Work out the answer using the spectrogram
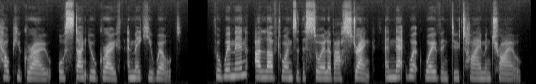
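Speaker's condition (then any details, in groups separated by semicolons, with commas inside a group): No condition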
